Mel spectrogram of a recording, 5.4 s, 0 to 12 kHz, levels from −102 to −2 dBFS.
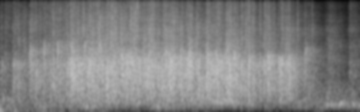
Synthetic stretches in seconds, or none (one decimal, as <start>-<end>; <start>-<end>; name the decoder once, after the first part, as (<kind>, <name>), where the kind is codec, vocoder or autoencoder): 2.1-2.7 (autoencoder, DAC-VAE); 3.2-5.4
